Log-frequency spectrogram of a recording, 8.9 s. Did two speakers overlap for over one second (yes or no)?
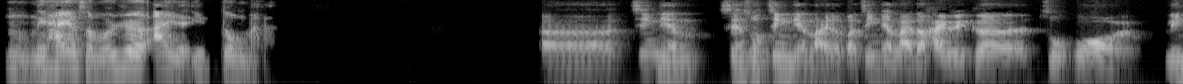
no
